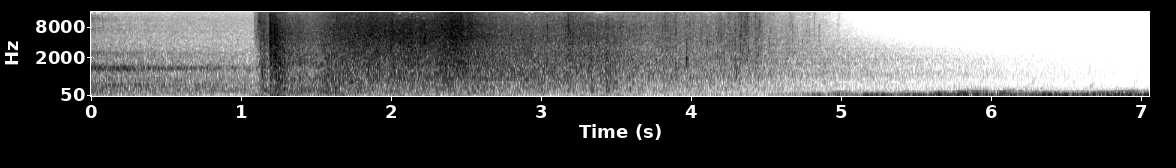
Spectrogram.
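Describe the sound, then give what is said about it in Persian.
A sudden heavy splash as a car, driven along the wooden boardwalk of a pier, falls off the end into the sea, followed by seconds of churning, rushing water and surf noise, then a deep low rumble of bubbling water as it sinks. “بعد از مکس کوتاهی دنده را جا کرد و پایش را روی پدال فشرد و ماشین روی نوار چوبی اسکله به حرکت درآمده و در انتهای پل داخل دریا افتاد”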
